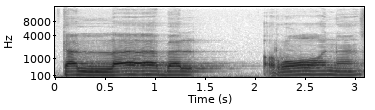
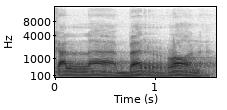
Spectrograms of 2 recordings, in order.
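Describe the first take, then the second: First: A brief breathless stop comes after bal. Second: It runs straight on, the l merging into r. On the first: The speaker calls it right. "berhenti sejenak, sekedar satu alif tanpa disertai nafas" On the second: The speaker calls it wrong. "kalau tidak dibaca saktah ... kalla barrona, langsung idgham"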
